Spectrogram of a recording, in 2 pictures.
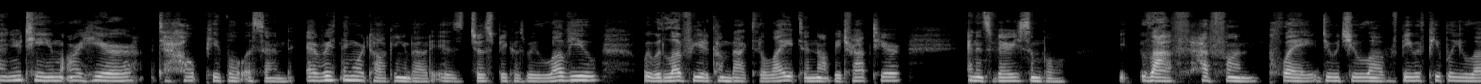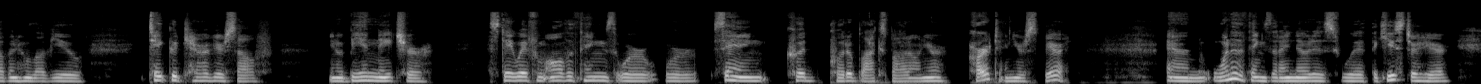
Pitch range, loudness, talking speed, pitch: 150-175 Hz, -23 LUFS, 200 wpm, 160 Hz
